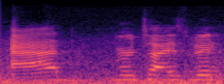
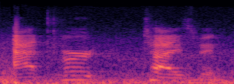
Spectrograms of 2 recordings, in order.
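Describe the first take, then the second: First: The stress is not on the 'vert' syllable. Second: The stress is on the 'vert' syllable. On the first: "in American English, we would say" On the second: "in Australian English, you say ... more emphasis on the vert part"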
